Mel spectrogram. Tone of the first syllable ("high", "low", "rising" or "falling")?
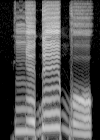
low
